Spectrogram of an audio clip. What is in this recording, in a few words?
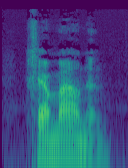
"Germanen", Dutch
